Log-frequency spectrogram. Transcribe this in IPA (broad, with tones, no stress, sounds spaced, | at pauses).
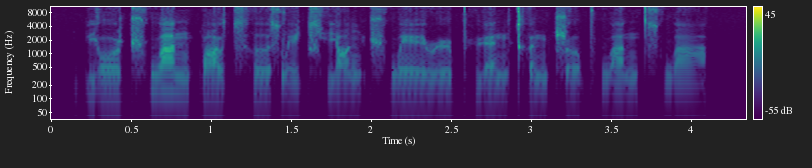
p j o˧˥ ʊ̯ ʈ͡ʂʰ w a˥˧ n p ɑ˥˧ ʊ̯ t͡sʰ ɹ̩˥˩ s w e˩ ɪ̯ t͡ɕʰ j ɑ˥˧ ŋ ʈ͡ʂʰ w e˥˩ ɪ̯ ɻ ɻ̩˥ pʰ ɥ ɛ˥ n kʰ ə˥˧ n ʈ͡ʂ ɤ˥˩ pʰ w a˥ n t͡sʰ w ä˥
